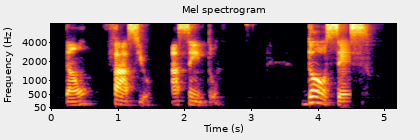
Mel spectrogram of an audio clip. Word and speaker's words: dóceis: Dóceis, paroxítona, 2 syllables, the stressed syllable before last, dóceis, termina em eis, pé, accent mark.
